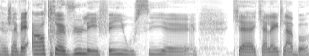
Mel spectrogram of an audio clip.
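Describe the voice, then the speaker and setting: Recorded very cleanly and dry, with no echo and a silent background, a woman speaks at a moderate pace and medium pitch, her tone bright and sharp and her intonation fairly even. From Quebec, Montérégie. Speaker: former escort. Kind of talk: personal testimony. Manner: halting, many hesitations.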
